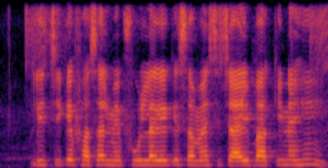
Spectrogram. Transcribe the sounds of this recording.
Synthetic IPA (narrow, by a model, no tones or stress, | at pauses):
liːt͡ʃikepʰɐsəlmẽpʰuːlːɐɡekesɐməjsɐt͡ʃaːibaːkinɐɦĩ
